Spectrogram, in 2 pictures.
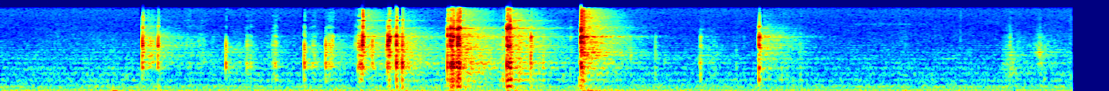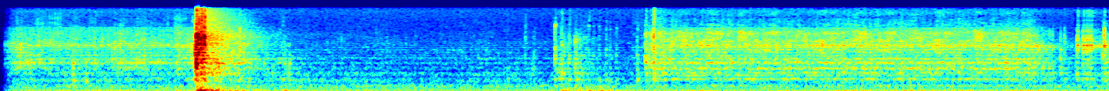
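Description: Clutch cover screws being fitted on a motorcycle engine: a run of sharp metal clicks and clatter from handling screws and tools, one loud click after a short break, then about two seconds of a cordless screwdriver running a screw down near the end.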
